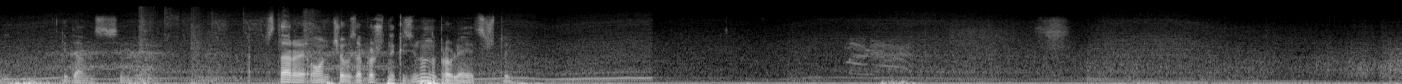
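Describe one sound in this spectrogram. A car engine drones and revs, rising and falling.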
